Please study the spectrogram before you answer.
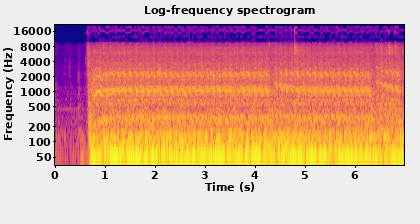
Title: Hard starting 7010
